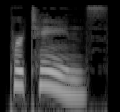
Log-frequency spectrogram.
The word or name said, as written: pertains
